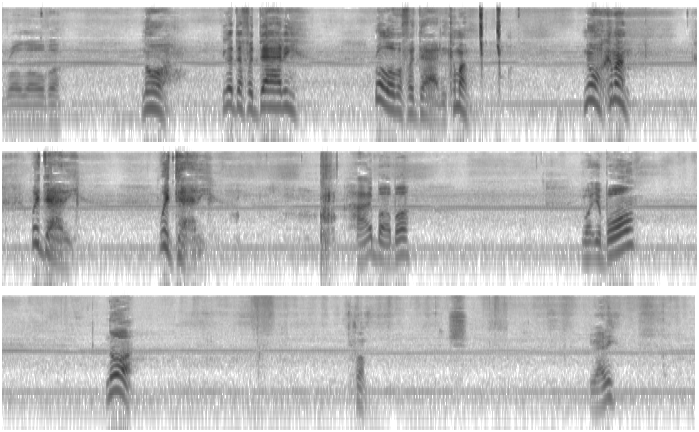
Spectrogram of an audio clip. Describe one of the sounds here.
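A dog whines in short, high bursts close by.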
